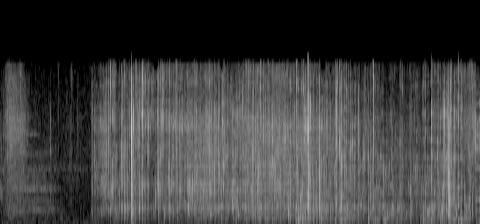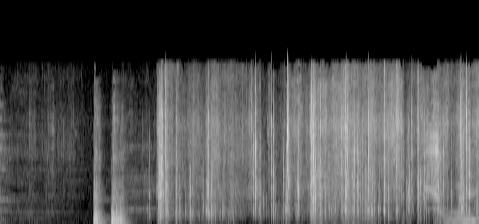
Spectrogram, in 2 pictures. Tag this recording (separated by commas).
inside a small room, Crumpling, Speech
